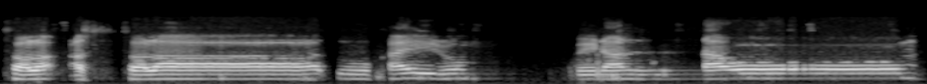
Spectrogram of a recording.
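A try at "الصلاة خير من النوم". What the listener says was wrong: আচ্ছা, এখানে খয়ের উচ্চারণ কি খ হবে না খা হবে? খয়ের উচ্চারণ খ, খ হবে তো, আপনার কিন্তু খা হয়ে গেছে, খয়রুম।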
